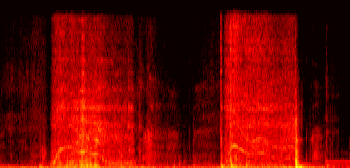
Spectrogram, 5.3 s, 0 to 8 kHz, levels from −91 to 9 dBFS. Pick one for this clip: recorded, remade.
remade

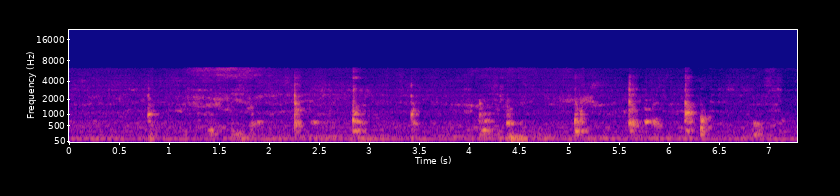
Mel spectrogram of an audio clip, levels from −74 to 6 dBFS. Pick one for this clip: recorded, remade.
remade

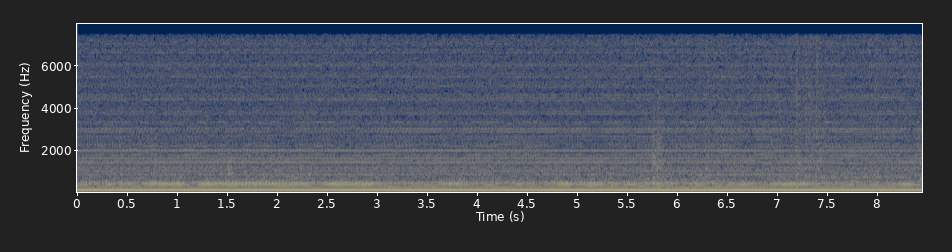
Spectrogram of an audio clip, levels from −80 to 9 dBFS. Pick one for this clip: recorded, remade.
recorded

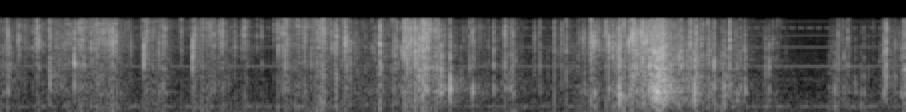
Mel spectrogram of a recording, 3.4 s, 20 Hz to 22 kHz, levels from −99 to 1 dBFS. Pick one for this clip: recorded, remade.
recorded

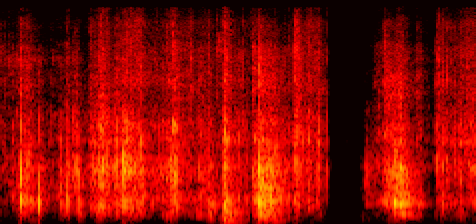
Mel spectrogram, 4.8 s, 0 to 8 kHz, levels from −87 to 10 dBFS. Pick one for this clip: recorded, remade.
recorded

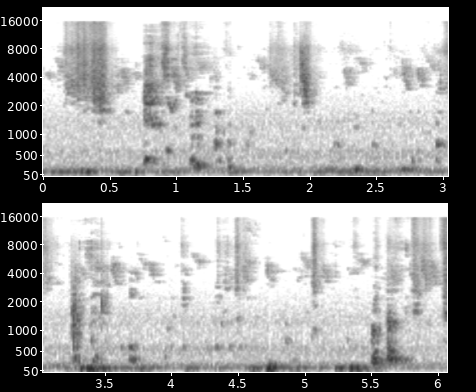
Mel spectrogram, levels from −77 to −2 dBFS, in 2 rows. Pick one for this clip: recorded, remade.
recorded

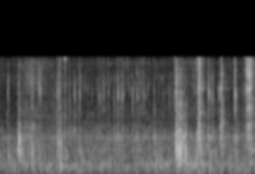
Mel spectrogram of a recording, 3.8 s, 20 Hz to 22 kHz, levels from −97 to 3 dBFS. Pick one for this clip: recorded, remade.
remade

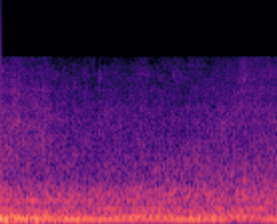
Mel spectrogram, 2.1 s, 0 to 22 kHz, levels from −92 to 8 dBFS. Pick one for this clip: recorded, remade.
remade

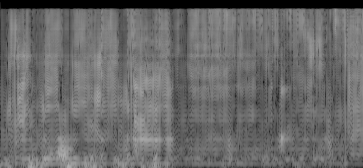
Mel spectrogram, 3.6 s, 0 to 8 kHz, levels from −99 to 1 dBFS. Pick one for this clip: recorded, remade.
remade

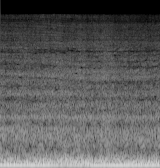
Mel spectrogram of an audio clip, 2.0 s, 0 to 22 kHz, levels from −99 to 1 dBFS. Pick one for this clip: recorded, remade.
recorded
